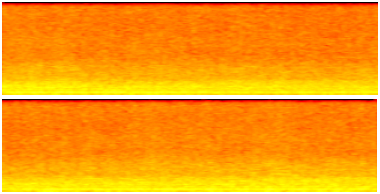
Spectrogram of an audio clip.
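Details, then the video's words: Dense natural buzzing of many bees, a steady, full hum with banded low tones and a bright hiss above, unchanging in loudness for the whole five seconds. "bees therapy relaxing natural buzzing sound"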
